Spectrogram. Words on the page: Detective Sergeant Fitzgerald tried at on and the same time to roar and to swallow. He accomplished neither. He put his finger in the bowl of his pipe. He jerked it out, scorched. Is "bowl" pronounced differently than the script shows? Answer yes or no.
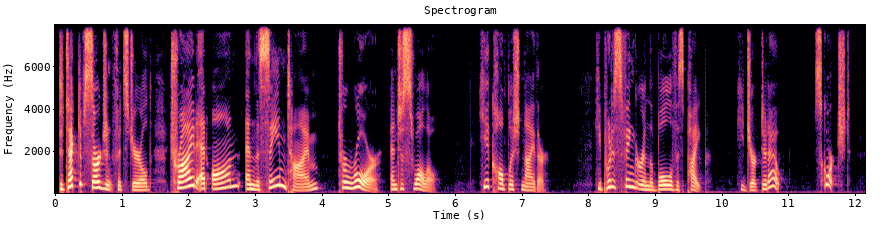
no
